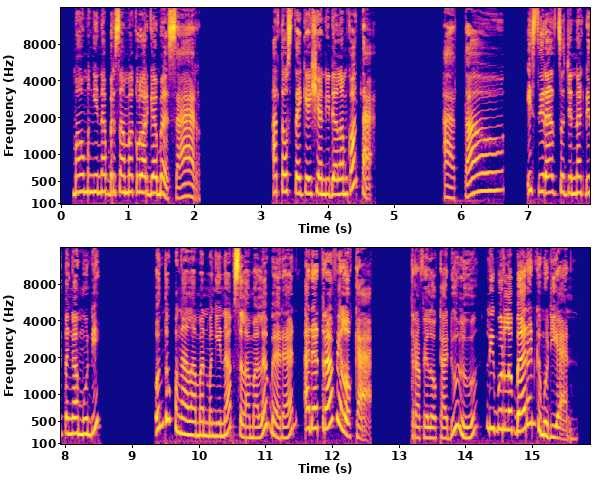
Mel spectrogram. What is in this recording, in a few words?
INDONESIA CASUAL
